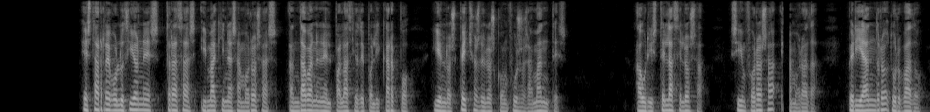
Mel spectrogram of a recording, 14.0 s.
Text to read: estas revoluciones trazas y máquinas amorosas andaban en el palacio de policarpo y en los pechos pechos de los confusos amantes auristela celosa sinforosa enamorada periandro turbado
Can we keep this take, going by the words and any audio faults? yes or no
no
